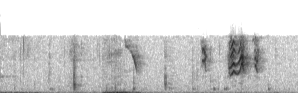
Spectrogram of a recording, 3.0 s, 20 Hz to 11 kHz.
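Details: Young Eurasian tree sparrow in a garden on a quiet morning, 16 June, giving short, scattered high chirps with a louder cluster of bright notes near the end; brief low background rumble.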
